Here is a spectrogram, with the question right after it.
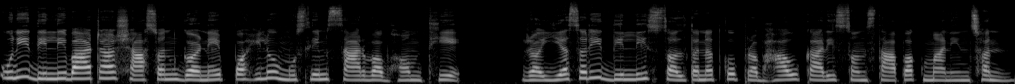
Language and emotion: Nepali, neutral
